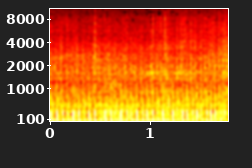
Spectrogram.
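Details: 2015 Kawasaki KX250F fuel-injected four-stroke single, after an intake valve clearance job fixed its no-start. Quick, even thumping idle holds steady with no misses or mechanical clatter; idling cleanly and healthy.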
